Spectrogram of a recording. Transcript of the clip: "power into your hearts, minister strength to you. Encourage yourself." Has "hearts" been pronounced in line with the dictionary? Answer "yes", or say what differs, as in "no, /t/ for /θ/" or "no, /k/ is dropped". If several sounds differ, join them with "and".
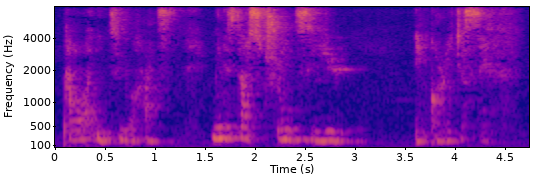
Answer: no, /s/ is dropped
